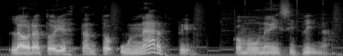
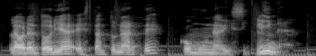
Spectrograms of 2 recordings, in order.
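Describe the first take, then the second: First: The stress is on "arte". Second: The stress is on "disciplina".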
